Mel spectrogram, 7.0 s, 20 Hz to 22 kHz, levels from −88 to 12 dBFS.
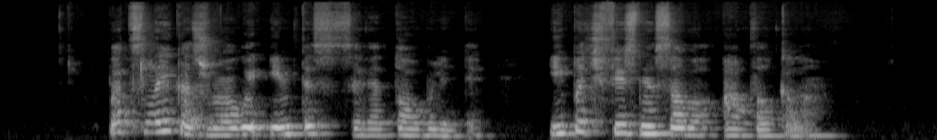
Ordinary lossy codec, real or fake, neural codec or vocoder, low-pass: Opus, 64 kbps; fake; vocoder, 44.1 kHz, 128 mel bands, Pupu-Vocoder; 19.8 kHz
